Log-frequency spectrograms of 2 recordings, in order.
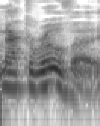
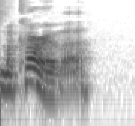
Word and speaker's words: Makarova: It's not Makarova. It's Makarova.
